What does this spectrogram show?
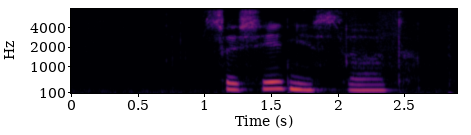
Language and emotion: Russian, sad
